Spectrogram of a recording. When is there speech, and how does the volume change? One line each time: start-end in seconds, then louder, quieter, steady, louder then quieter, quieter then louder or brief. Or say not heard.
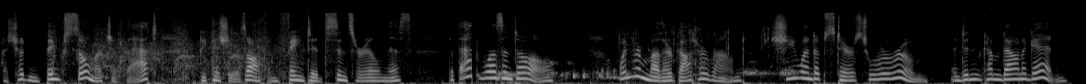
0.0-10.7 steady.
